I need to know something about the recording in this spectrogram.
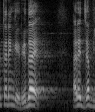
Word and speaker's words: हृदय: जैसे आपने इसको हस्व बोल दिया वैसे इसको आप हृदय बोलेंगे क्या? नहीं बोल पाएंगे। क्यों? क्योंकि यहां तो आप ठीक ठाक उच्चारण करेंगे हृदय।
